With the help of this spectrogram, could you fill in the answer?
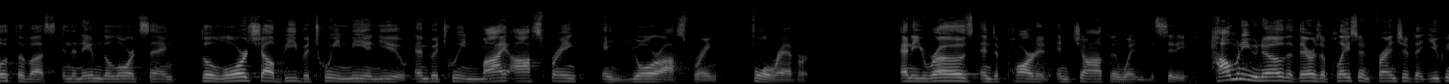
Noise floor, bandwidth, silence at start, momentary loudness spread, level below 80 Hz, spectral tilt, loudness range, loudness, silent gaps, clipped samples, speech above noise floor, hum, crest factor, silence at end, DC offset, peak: under -90 dBFS; 17 kHz; 0 s; 11 LU; -90 dBFS; -2.5 dB/octave; 3 LU; -42 LUFS; 8.58-8.68 s; under 0.1%; over 48 dB; none; 24 dB; 0 s; under 0.1%; -20 dBFS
